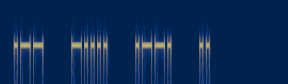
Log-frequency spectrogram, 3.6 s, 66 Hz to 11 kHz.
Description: Morse code, heard as a keyed tone, about 32 wpm, spaced as for 17 wpm, 700 Hz. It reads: W6PI
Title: USA Call Signs - 4 Characters - 3x Character Spacing - 30wpm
